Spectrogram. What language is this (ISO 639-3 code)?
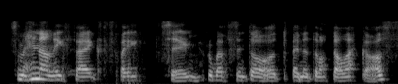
cym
